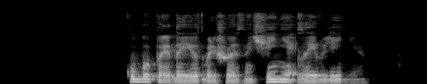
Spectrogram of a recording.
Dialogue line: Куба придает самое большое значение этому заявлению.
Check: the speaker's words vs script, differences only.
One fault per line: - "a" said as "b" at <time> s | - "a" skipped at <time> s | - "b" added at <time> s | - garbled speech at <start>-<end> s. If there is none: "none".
- "самое" skipped at 2.0 s
- "этому" skipped at 3.0 s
